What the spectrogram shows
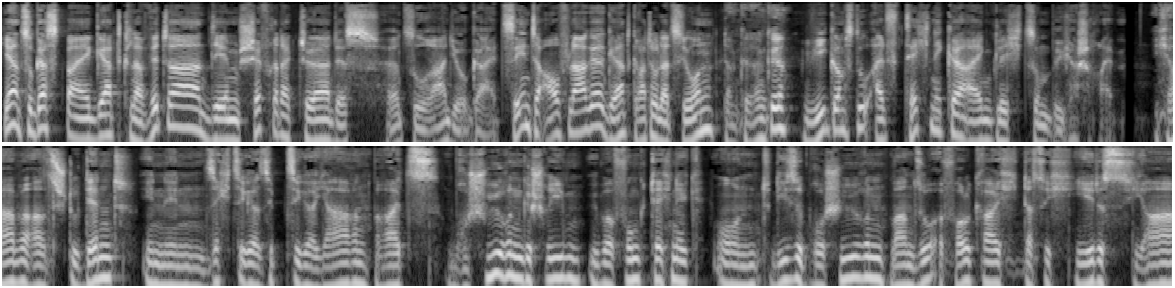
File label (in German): interview; radio guide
